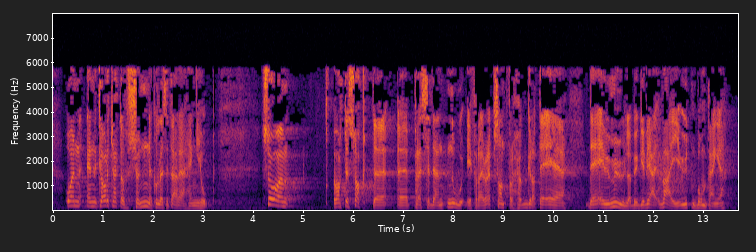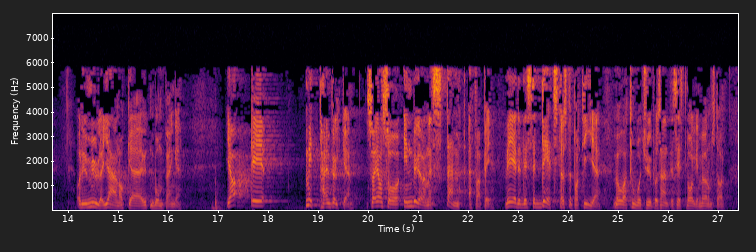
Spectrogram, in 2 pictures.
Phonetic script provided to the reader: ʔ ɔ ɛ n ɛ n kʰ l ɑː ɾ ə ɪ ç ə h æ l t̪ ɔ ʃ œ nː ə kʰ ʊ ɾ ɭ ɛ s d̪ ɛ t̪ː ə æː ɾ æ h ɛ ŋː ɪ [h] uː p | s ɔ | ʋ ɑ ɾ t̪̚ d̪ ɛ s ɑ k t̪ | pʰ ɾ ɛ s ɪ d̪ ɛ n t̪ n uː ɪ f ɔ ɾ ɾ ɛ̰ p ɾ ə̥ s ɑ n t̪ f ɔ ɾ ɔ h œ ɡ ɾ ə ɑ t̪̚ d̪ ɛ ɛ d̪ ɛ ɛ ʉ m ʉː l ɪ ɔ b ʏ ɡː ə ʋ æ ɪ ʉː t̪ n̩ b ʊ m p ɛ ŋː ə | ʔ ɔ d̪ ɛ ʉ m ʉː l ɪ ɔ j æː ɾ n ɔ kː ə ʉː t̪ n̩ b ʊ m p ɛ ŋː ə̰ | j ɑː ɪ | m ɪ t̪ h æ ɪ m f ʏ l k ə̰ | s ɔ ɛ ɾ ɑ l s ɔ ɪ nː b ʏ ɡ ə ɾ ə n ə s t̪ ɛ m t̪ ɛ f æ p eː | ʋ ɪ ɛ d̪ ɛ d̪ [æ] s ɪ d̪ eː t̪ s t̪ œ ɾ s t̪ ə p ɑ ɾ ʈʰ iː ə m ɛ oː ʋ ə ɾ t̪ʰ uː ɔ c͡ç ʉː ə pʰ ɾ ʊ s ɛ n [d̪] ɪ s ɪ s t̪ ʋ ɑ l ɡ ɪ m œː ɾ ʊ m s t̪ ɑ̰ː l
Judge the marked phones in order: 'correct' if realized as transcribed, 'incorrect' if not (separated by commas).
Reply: correct, incorrect, incorrect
